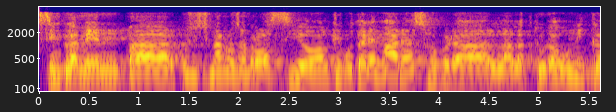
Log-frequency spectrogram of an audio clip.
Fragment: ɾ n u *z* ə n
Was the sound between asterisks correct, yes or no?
yes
